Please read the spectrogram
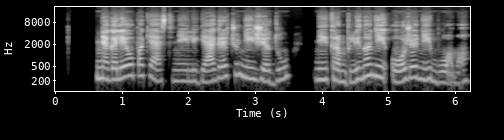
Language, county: Lithuanian, Panevėžys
